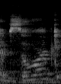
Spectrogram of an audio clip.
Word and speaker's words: absorbed: The word absorbed is pronounced like this, at B-zorb-D. Here is a simple way to practice. A-B sounds like up. Zorb rhymes with orb. Absorb. D at the end.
